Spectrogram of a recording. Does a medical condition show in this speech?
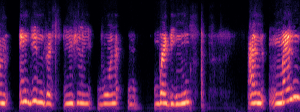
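Yes: cerebral palsy; mild form.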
